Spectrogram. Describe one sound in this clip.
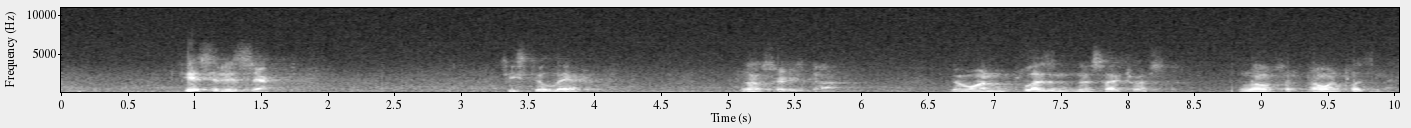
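Another man answers calmly nearby.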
